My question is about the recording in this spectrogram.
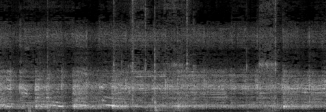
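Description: Music with singing playing from the small built-in speaker of a rotary dial telephone converted into a radio. It sounds thin and tinny, with no bass.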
